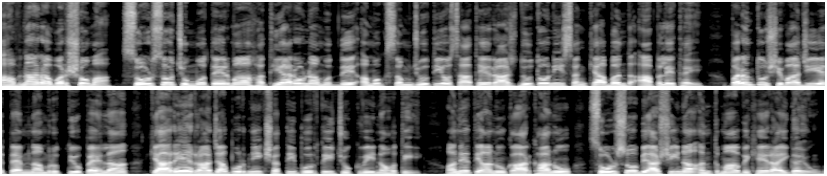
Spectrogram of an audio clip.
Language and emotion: Gujarati, neutral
